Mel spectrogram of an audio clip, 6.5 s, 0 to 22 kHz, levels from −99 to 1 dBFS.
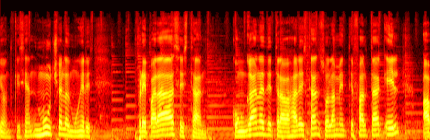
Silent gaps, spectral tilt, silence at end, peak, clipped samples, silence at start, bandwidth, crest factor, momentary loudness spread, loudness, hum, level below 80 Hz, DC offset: none; -5.5 dB/octave; 0 s; -2 dBFS; under 0.1%; 0 s; 15.5 kHz; 16 dB; 11 LU; -18 LUFS; none; -40 dBFS; under 0.1%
